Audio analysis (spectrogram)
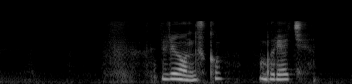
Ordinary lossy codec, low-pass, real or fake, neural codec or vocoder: none; none; fake; codec, 16 kHz, 1 kbps, FunCodec, trained on Chinese and English, 50 frames a second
